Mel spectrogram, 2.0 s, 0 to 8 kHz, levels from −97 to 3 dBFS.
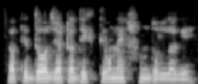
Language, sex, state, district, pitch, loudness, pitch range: Bengali, male, West Bengal, Jhargram, 110 Hz, -19 LUFS, 105-115 Hz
